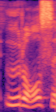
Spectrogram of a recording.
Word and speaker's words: Oodles: My artist name is Oodles. That's spelled O-O-D-L-E-S.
